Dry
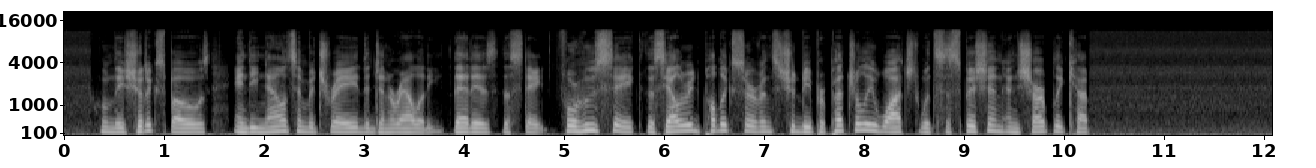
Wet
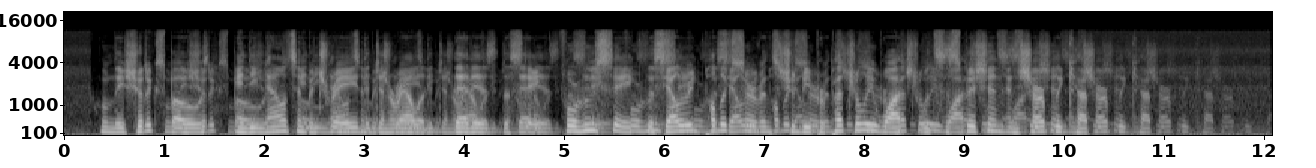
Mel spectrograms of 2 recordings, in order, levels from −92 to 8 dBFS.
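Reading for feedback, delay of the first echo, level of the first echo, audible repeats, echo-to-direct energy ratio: 31%, 0.632 s, -8.0 dB, 3, -7.5 dB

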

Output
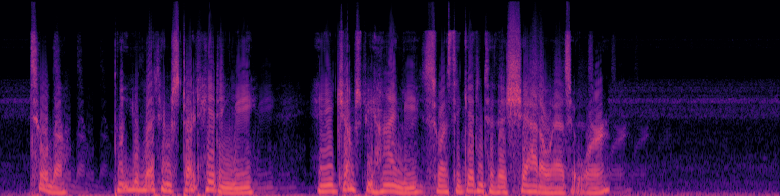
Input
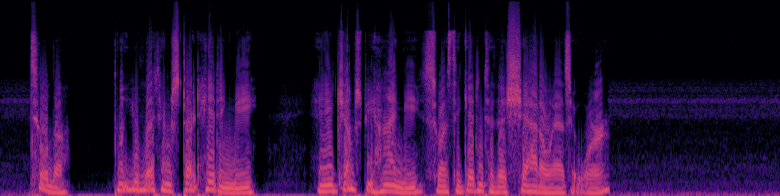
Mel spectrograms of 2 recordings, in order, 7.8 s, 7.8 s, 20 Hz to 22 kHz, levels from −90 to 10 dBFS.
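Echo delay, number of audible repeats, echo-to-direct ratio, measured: 0.229 s, 2, -20.0 dB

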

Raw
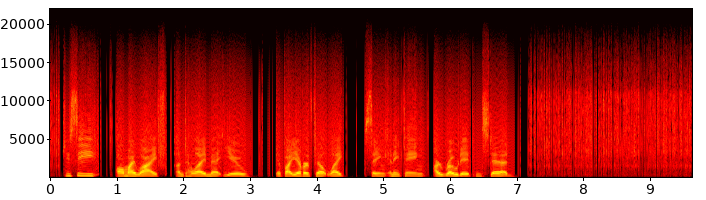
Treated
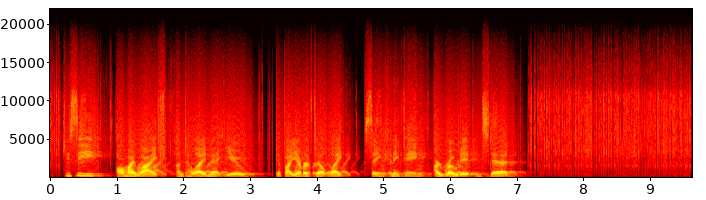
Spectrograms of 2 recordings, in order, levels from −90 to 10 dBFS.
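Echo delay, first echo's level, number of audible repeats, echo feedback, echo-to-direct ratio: 0.141 s, -13.0 dB, 2, 22%, -13.0 dB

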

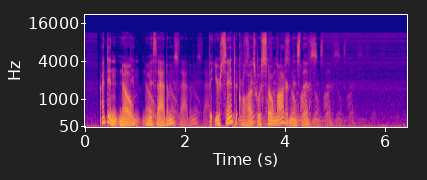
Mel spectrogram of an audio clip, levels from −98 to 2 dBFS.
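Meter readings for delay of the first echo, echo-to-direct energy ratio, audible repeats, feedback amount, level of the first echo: 0.462 s, -15.0 dB, 2, 31%, -15.5 dB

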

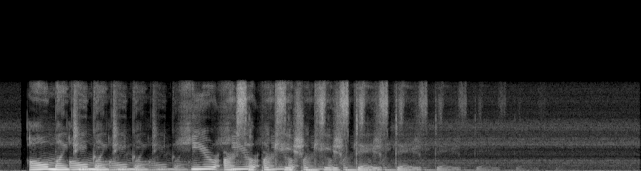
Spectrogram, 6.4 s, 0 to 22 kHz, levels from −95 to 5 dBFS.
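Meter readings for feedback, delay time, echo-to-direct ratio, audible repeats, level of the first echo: 37%, 0.395 s, -4.0 dB, 4, -4.5 dB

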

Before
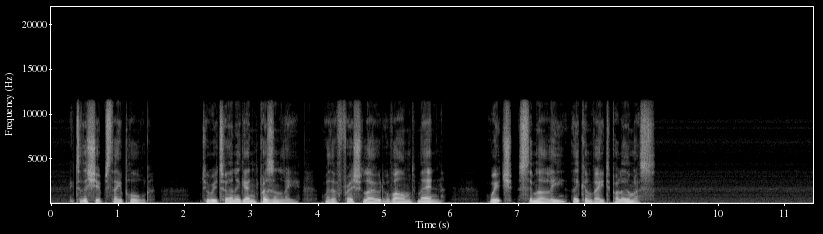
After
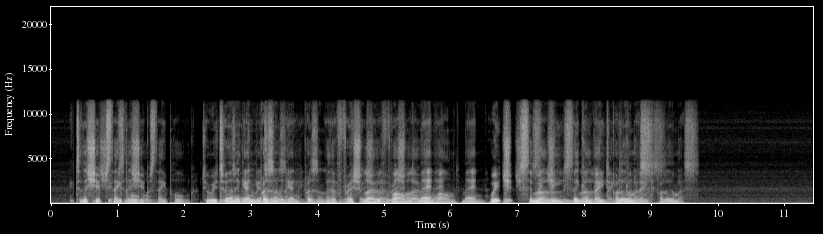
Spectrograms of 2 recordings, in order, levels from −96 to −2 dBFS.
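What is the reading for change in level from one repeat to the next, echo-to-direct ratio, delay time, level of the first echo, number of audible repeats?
no steady repeat, -5.5 dB, 0.187 s, -12.0 dB, 2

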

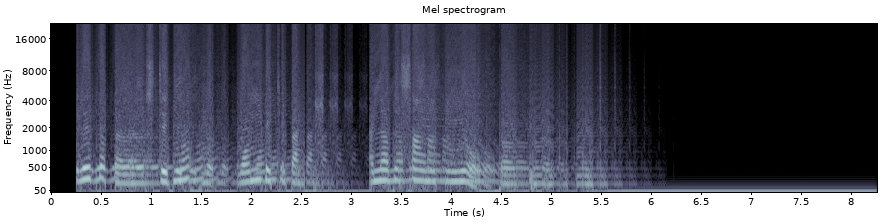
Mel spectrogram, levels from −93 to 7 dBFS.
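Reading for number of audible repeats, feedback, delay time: 4, 43%, 0.147 s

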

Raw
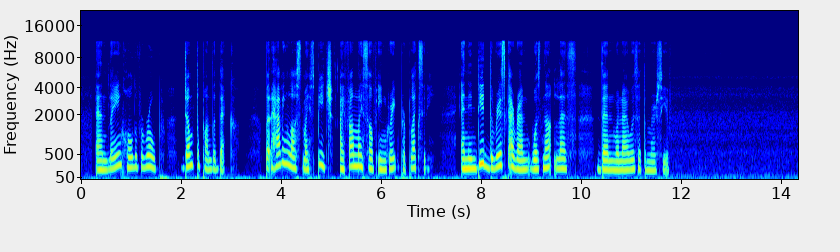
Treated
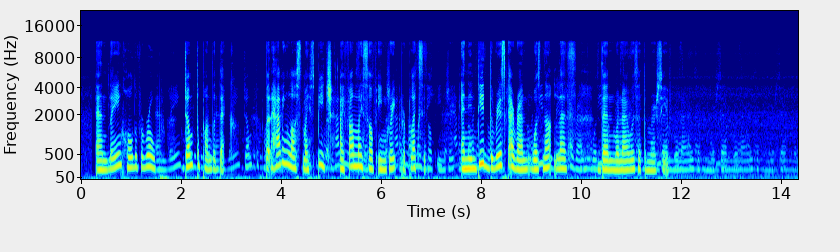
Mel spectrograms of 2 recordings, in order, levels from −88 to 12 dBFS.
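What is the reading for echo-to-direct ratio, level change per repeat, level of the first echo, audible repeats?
-19.0 dB, -5.5 dB, -20.5 dB, 3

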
